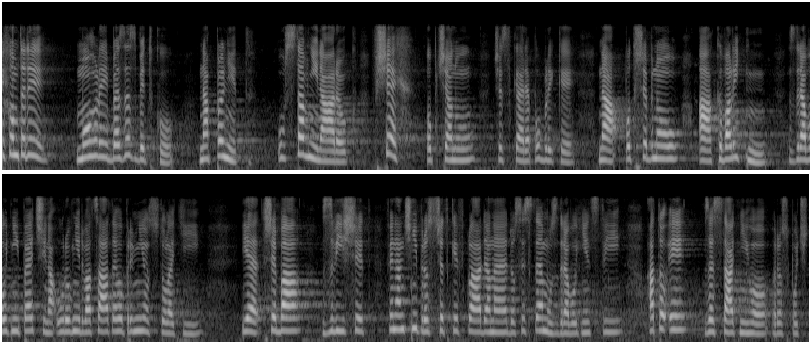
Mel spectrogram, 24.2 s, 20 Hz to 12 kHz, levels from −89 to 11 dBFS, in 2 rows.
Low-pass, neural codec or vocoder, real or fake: 7.2 kHz; none; real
